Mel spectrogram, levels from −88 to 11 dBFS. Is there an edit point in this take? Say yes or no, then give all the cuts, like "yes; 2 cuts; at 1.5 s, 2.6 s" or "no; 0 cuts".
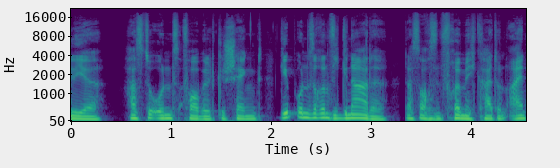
yes; 5 cuts; at 1.1 s, 2.0 s, 2.6 s, 3.3 s, 3.6 s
